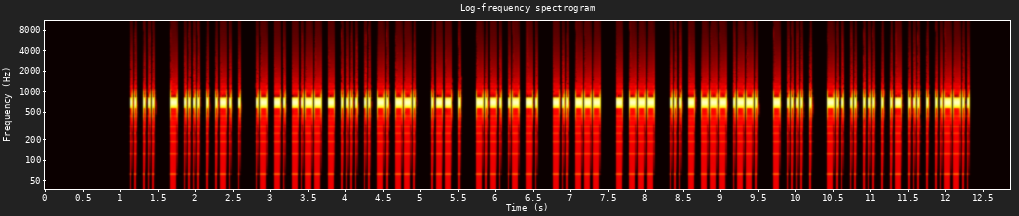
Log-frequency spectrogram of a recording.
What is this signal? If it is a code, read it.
Morse code, heard as a keyed tone, about 40 wpm, 700 Hz. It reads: IS THERE ANYTHING WE CAN DO TO STOP THE DISEASE?
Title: Sentences from Top 1000 Words - Review Part 6 - 40wpm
